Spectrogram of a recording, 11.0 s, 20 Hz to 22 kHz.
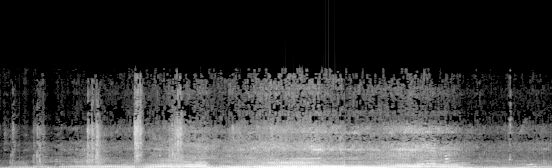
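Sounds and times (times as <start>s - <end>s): vehicle engine running: 0.0s - 7.7s.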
